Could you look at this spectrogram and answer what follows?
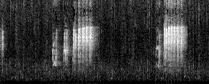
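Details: Female capped white-eye singing actively, recorded as tutor audio for competition birds: two bursts of high, buzzy, rattling notes with bright chirps, separated by a quiet gap and a faint low hum.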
